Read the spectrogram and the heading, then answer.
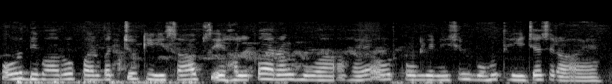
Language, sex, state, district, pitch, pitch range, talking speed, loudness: Hindi, female, Uttar Pradesh, Shamli, 210 Hz, 200-225 Hz, 175 wpm, -16 LUFS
